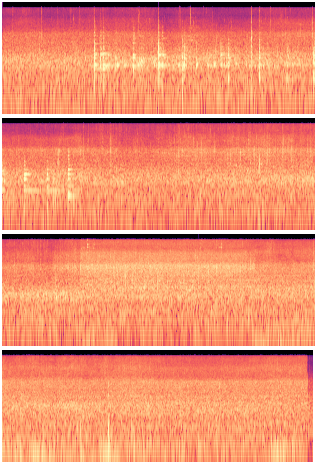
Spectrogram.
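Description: Garlic and chanterelle mushrooms sizzling in oil in a cast iron Dutch oven over a wood fire. A run of clinks and knocks comes in the first several seconds, and the sizzle swells louder for a few seconds past the middle as the pan is stirred with a wooden spoon.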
